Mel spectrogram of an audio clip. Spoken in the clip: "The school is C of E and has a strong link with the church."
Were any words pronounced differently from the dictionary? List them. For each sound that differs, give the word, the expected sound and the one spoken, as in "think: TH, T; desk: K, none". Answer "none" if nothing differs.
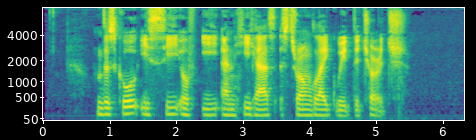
link: NG, none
